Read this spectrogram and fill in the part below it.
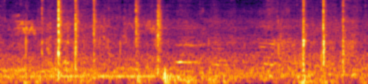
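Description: Tumbler pigeons coo softly in the background while scattered sharp wing flaps and claps sound nearby.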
